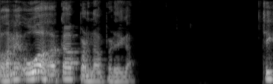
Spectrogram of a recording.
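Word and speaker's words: Oaxaca: ये अभी रिसेंटली हमारे ओआ है ना, क्या कहते हैं, ओहा हका, ये रहा इसका प्रोनाउंसिएशन, मैंने लिखा है प्रोनाउंसिएशन ओआ हका। हाँ, ओआ हका।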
